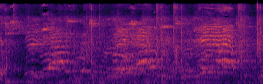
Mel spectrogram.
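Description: Sneakers squeak sharply on a hard court in an echoing gym.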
